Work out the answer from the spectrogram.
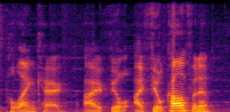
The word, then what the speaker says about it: Palenque: of research to to figure out how to pronounce this and it is palenque i feel i feel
